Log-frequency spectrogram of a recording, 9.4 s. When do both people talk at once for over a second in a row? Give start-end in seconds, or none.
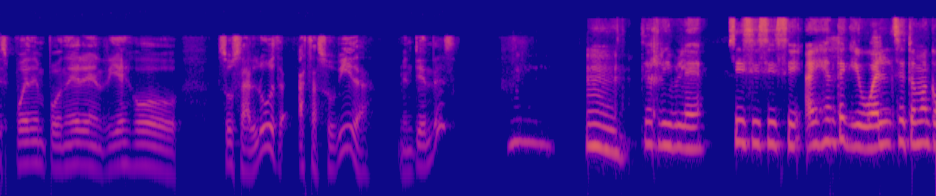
none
